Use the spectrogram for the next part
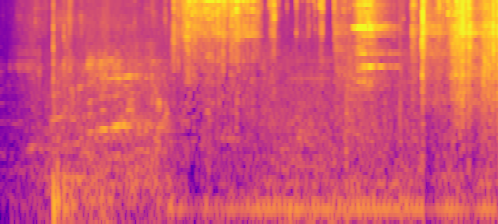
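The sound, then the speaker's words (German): A door is unlocked and opened inside the Villawood internment camp in a suburb of Sydney, Australia: metallic jangling and clinking of keys in a lock, a steady low hum coming in partway through, and a sharp clack of the latch near the end. “Schon wieder eine Türe, schon wieder ein Schloss.”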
